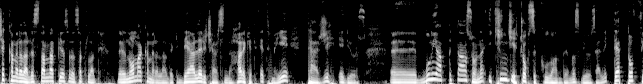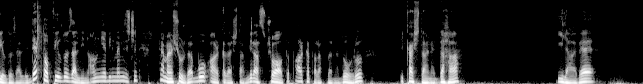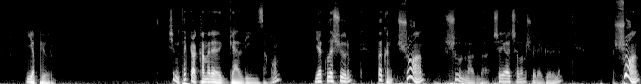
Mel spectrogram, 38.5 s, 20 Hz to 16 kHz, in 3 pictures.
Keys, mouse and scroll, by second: 6.2-6.8 scroll down 6, 7.7-10.7 drag, 13.1 click, 13.6 KP_0, 14.7 click, 15.1-16.2 scroll down 7, 16.2-16.6 scroll down 1, 16.6 shift+d, 21.2 shift+d, 25.1 shift+click, 26.0 shift+d, 29.0 KP_0, 31.2-32.0 scroll up 4, 32.0-32.8 scroll up 7, 32.8-35.5 middle drag, 35.5-36.7 drag, 36.7-38.5 shift+middle drag.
